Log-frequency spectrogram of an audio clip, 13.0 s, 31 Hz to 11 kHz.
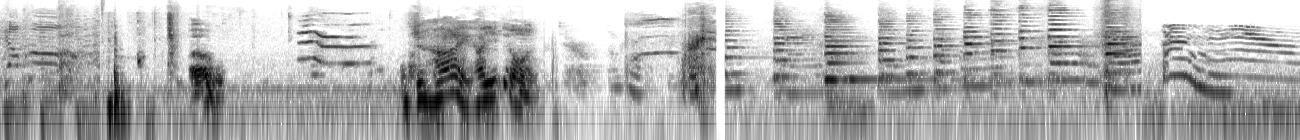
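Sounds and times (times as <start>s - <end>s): guitar picking notes: 7.3s - 11.4s.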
